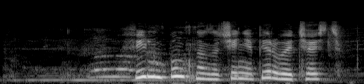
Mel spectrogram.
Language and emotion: Russian, neutral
